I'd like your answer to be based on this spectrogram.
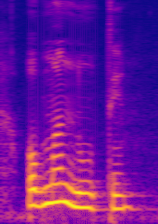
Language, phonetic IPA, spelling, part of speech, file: Ukrainian, [ɔbmɐˈnute], обманути, verb, Uk-обманути.ogg
- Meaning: 1. to deceive 2. to trick, to cheat, to defraud, to swindle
